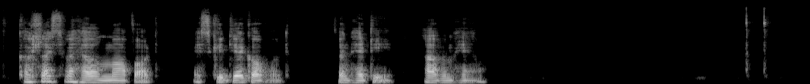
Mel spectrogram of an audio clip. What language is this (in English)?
Welsh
